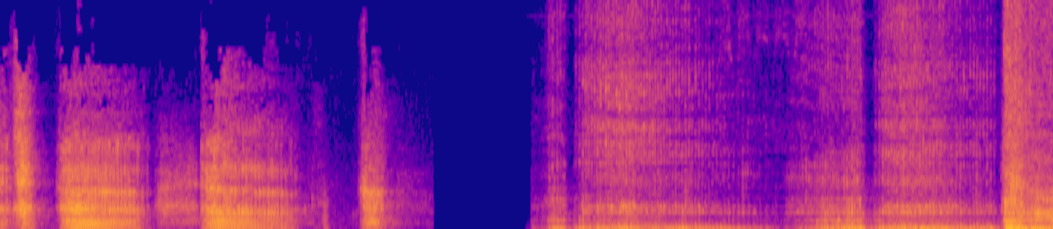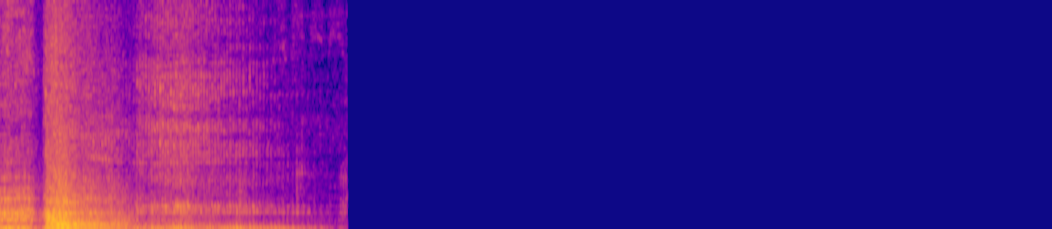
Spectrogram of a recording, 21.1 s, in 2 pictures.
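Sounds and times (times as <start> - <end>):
tiger roaring: 0.0 - 4.0, 5.4 - 14.0.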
